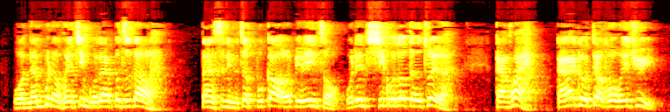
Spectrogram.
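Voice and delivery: high-pitched, agitated scolding; agitated protest. A narrator's reading. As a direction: protest urgently, then order a turn back. Acted quarrel, demands to turn back. (又急又气地抗议)

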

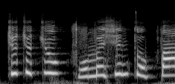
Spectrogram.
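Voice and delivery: very high, peeping little chick. Acted. Chicks sneaking off with the cart, in a high peeping chick voice. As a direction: chirp it like a tiny baby chick.

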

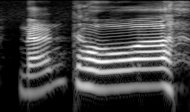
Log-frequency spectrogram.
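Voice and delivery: high burst of laughter; laughing. Real, not acted. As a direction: laugh through the words. Laughing at own pun.

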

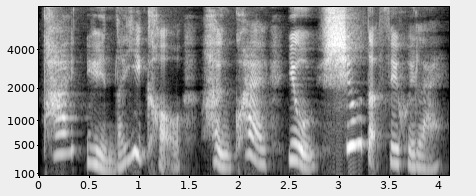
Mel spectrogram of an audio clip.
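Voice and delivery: usual speaking voice

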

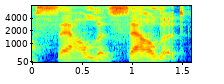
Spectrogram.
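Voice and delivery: salad said slowly, ending in a D; final D pronounced. Shown as a demonstration. Teacher drilling learners, salad said slowly with its final D. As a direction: repeat salad slowly as English SAL-ud, keep the D. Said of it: "那个D一定要念".

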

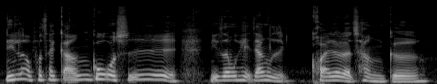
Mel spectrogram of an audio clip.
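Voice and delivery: high, scandalized scolding voice; shocked friend. Retold or imitated. Friend scolding Zhuangzi for singing after his wife died, high shocked scolding. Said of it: "他的朋友就吓到，就说".

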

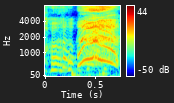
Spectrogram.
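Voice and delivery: high-pitched burst of laughter. Real, not acted. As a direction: squeal with laughter. Laugh after joke.

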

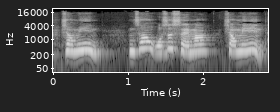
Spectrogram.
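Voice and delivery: high, loud anxious mother calling her son's name; worried mom calling out. Retold or imitated. Mom at the bedside calling her son, loud and high. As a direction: call his name like a frightened mom, laughing through it. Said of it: "然后就一直说".

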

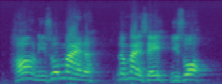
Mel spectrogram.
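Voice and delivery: high, loud demanding voice; loud confrontation; loud challenge. Acted. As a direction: press them for an answer. Confronting the old couple.

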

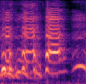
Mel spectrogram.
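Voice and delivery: big loud burst of laughter. Real, not acted. Mother bursting into loud laughter at her teasing. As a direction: crack up loudly.

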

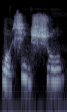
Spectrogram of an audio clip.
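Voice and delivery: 我姓苏 said very slowly; slow, drawn out. Retold or imitated. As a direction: draw out 我姓苏 deliberately. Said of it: "然后他就说". (慢慢地说我姓苏)

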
